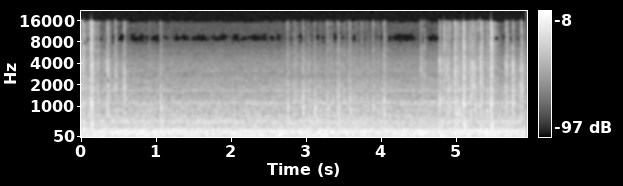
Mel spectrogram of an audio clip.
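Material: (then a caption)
Plastic. Fingertips type steadily on a gray plastic AJAZZ 308i wireless Bluetooth keyboard with round keycaps, resting on a desk. Quick, light plastic taps and bright clicks run in an uneven stream over a steady low hum, with a few sharper keystrokes standing out.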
